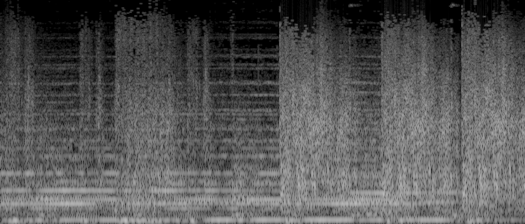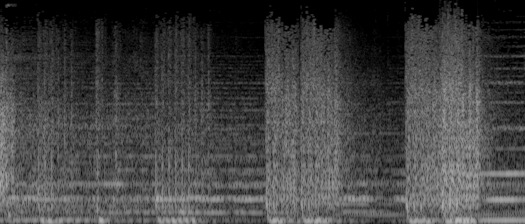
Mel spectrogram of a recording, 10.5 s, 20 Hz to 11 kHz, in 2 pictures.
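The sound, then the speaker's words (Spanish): Rapid bursts of automatic gunfire from the rooftop helipad shootout in the 1988 action film Die Hard, loud and nearly continuous, with sharp volleys and brief dips between them. “Carl dispara.”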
